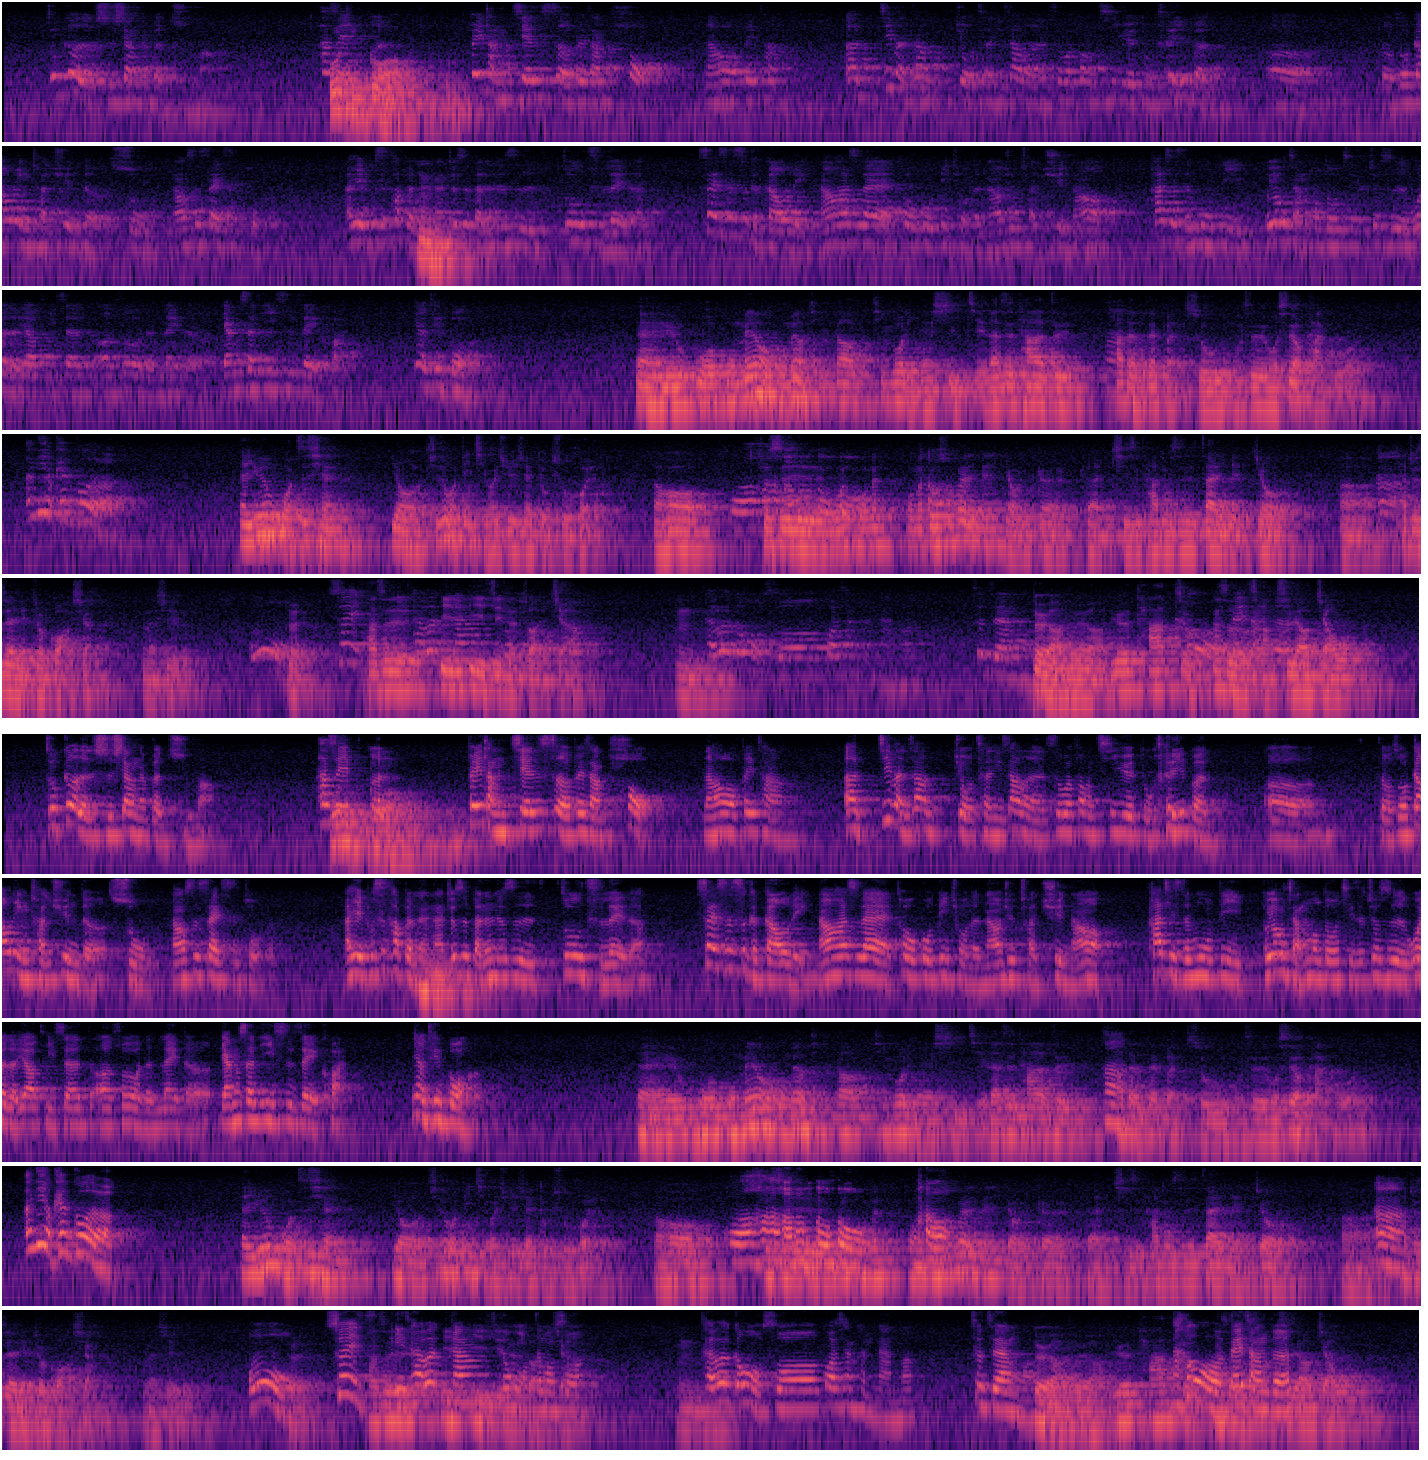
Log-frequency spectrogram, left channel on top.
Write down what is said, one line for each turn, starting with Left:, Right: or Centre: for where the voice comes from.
Right: 就个人实相的本质吗？它是一本
Left: 我有听过啊，我有听过。
Right: 非常艰涩、非常厚，然后非常呃，基本上九成以上的人是会放弃阅读的一本呃，怎么说高龄传讯的书，然后是赛斯做的，啊，也不是他本人啊，
Left: 嗯，
Right: 就是反正就是诸如此类的。赛斯是个高龄，然后他是在透过地球人，然后去传讯，然后他其实目的不用讲那么多，其实就是为了要提升呃所有人类的扬升意识这一块。你有听过吗？
Left: 呃，我我没有我没有听到听过里面细节，但是他的这他的这本书，
Right: 嗯，
Left: 我是我是有看过的。
Right: 啊，你有看过了？
Left: 呃，因为我之前有，其实我定期会去一些读书会啊，然后
Right: 哇
Left: 就是我我们我们读书会里面有一个人，
Right: 哦，哇哦，
Left: 其实他就是在研究，啊、
Right: 嗯，
Left: 他就是在研究卦象那些的。
Right: 哦，
Left: 对，
Right: 所以你才会刚跟我这么说，
Left: 他是易易经的专家，嗯，
Right: 才会跟我说卦象很难吗？是这样吗？
Left: 对啊，对啊，因为他就那时候有尝试要教我们，
Right: 然后我非常的，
